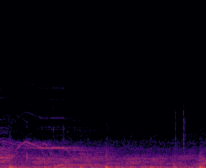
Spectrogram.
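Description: Football stadium crowd noise, a steady murmur with scattered shouts and calls from the stands.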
